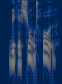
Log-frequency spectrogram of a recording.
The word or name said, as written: legationsråd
